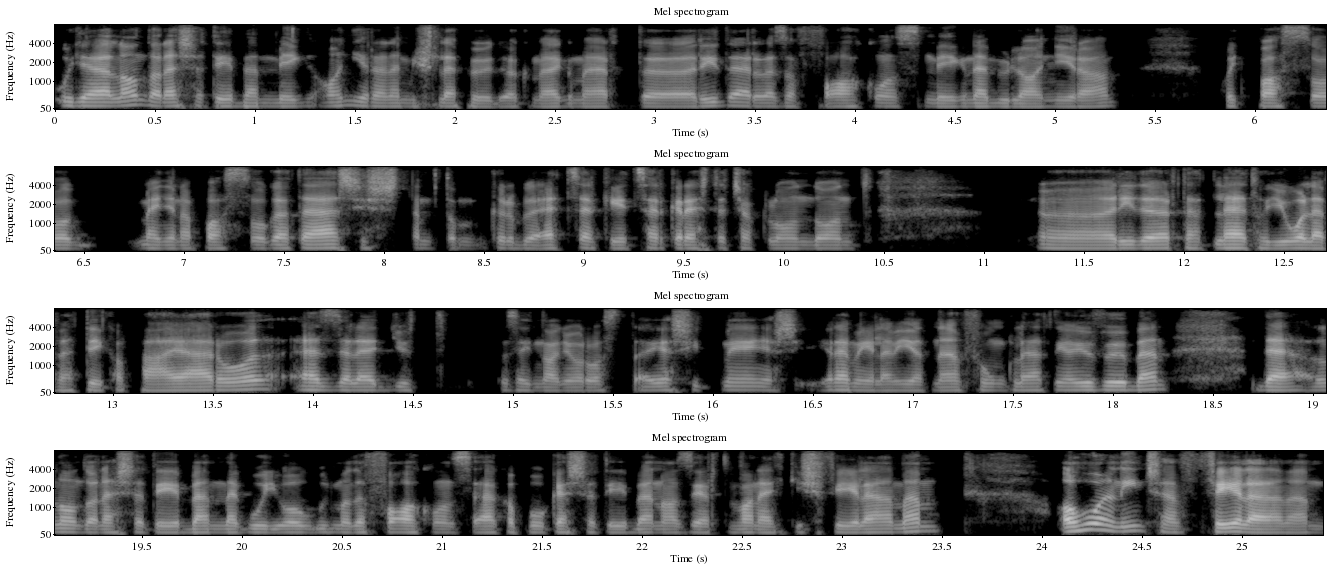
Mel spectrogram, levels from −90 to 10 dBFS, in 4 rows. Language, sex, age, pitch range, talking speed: Hungarian, male, 20-39, 110-125 Hz, 175 wpm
